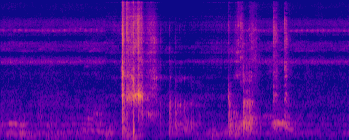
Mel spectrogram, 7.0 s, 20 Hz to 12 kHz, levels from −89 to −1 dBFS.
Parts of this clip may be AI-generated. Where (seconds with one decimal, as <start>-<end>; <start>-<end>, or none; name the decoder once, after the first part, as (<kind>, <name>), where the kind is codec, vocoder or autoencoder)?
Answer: 2.1-4.8 (codec, SNAC)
